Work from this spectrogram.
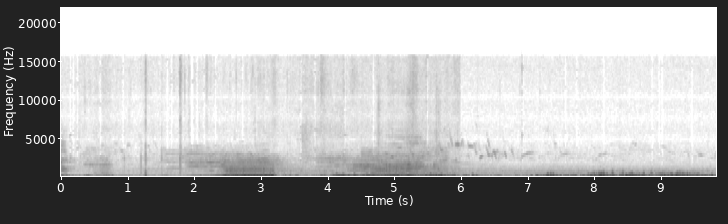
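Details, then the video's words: Dexter cattle calling in the morning for fresh grazing; two medium moos, rising slightly, over heavy low rumble and handling noise, then mostly background rustle. "Cattle sing for new grass"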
